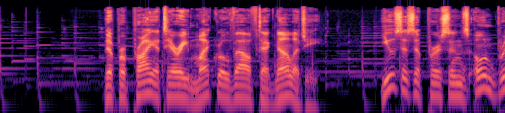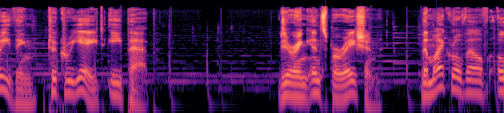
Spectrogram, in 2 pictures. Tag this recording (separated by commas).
Music, Speech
